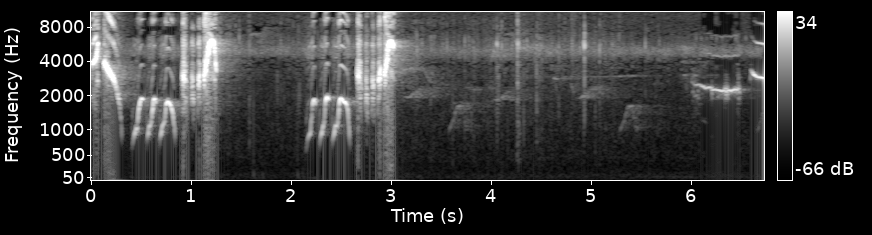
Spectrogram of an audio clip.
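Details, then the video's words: Loud, clear white-rumped shama song with sparrow-fight imitations and rapid-fire rolls. Two bursts of fast descending trilled notes topped by sharp upswept whistles, then scattered soft chips and a short level whistle, over a constant high whine. "PANCINGAN SUARA BURUNG MURAI BATU isian gereja tarung, full materi roll tembak"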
